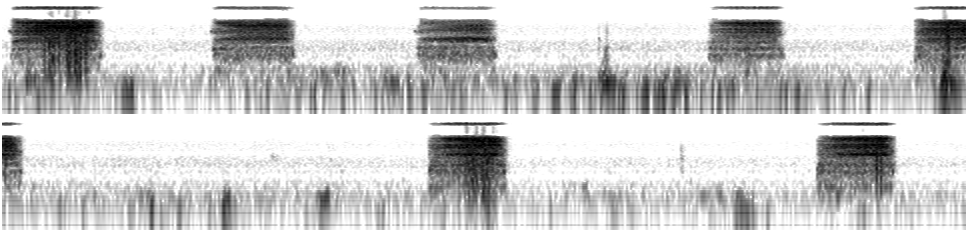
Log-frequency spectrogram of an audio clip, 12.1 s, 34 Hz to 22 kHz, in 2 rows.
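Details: Barn owls at a nest in Chula Vista, California, live camera footage from 18 May 2017: seven short, breathy screeches at uneven intervals over twelve seconds, with faint rustling underneath.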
